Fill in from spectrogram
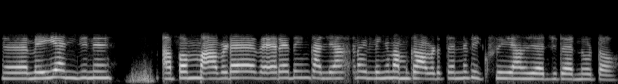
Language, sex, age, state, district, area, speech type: Malayalam, female, 45-60, Kerala, Wayanad, rural, conversation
